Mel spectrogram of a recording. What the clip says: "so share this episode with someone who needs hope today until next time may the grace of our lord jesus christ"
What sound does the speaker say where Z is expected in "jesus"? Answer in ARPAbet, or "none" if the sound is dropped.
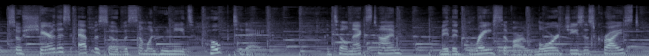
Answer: Z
